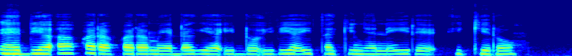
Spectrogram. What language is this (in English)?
Kikuyu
